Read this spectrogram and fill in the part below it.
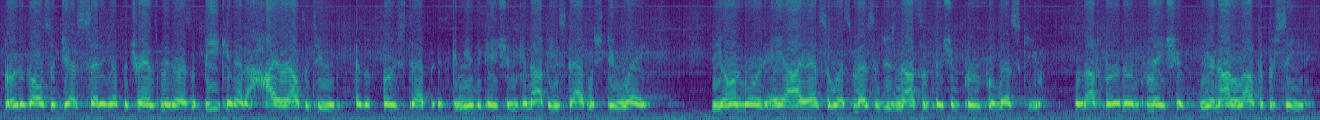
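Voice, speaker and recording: An actor playing a weary, candid corporate mission controller, husky, in a radio message that mixes official briefing with wry confiding, in a sci-fi audio drama. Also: male voice, medium pitch, fairly even intonation, fast, warm tone, low-quality recording. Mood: formal.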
